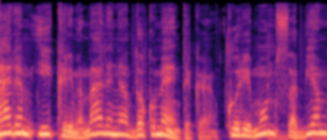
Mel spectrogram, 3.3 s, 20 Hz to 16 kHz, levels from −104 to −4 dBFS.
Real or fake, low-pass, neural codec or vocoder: fake; 14.4 kHz; vocoder, 44.1 kHz, 128 mel bands every 256 samples, BigVGAN v2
